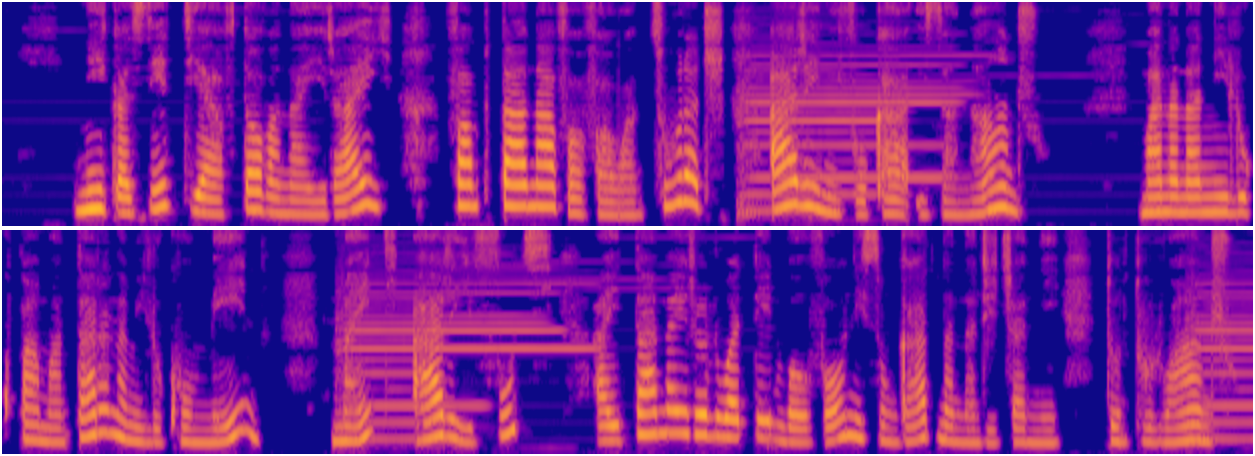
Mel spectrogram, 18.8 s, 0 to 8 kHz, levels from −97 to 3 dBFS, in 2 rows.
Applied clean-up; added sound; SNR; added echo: classical method Wiener filter.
